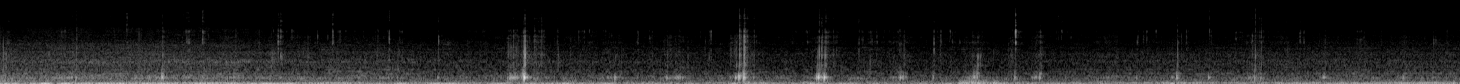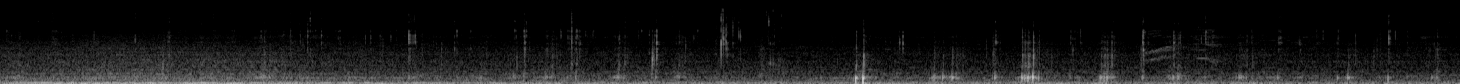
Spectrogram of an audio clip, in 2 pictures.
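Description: Close-miked chewing and crunching of baked clay: irregular gritty crunches, with a few louder bites scattered through.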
